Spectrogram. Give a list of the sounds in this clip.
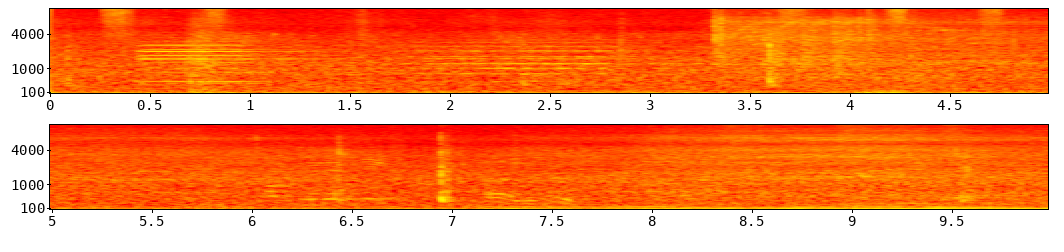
medium-sounding engine, car horn, person or small group talking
